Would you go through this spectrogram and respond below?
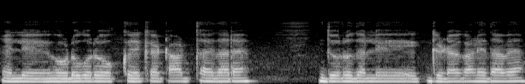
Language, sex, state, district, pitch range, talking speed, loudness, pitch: Kannada, male, Karnataka, Bellary, 140-145 Hz, 80 wpm, -13 LUFS, 140 Hz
